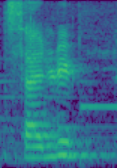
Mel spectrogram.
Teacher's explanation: si tengo la palabra salut sola, se acentúa en la U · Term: acento tónico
